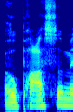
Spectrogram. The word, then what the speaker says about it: opossum: Well, theirs is the possum, and technically our variant is the opossum. Isn't that right? – They're both marsupials. – Okay. – Yeah. Mm-hmm. Yep. – But the O is silent.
